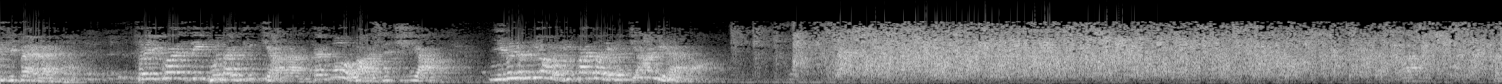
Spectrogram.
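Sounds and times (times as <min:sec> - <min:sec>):
speech: 0:00.1 - 0:07.6
audience applause: 0:07.7 - 0:15.0.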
